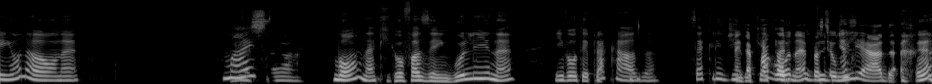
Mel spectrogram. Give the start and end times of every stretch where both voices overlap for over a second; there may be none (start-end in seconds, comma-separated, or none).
7.3-8.6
